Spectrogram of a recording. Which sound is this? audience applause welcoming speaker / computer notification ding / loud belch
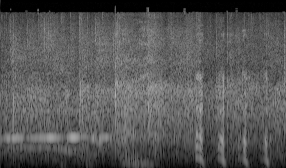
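audience applause welcoming speaker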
